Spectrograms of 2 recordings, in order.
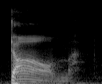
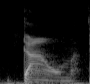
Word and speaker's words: Daum: Okay, so Daum. Okay, so that's my understanding of it. It's like down, but with an M. Daum.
